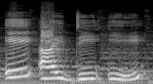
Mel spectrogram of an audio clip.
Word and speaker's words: aide: The other AIDE is also pronounced in the same way, aid, but it is used as a noun.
